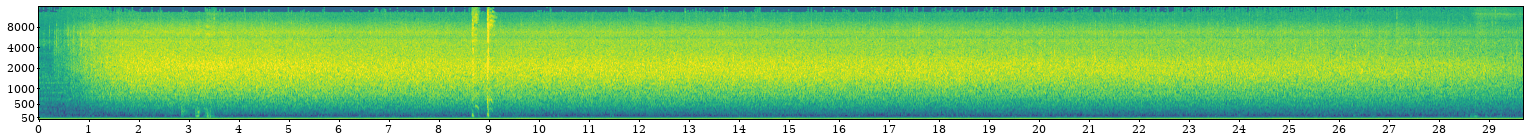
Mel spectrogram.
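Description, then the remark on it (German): Audience applause for the announcement of a new 320-page book for young people, 'Fragen junger Leute, praktische Antworten, Band 2', fills the whole stretch: a dense, steady wash of many hands clapping, swelling in over the first couple of seconds and holding at an even, fairly loud level with no voices. “Der Beifall war berechtigt.”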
